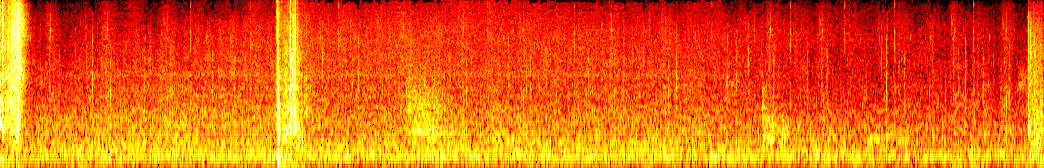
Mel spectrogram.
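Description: Footsteps crunch softly on snow.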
